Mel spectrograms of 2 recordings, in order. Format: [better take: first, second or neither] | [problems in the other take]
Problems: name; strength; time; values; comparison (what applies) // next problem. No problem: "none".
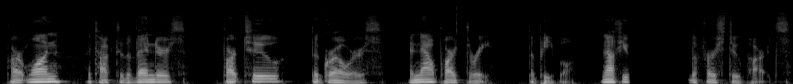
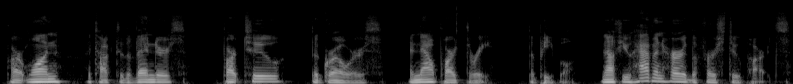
second | audio cutting out; at 6.5 s for 0.5 s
